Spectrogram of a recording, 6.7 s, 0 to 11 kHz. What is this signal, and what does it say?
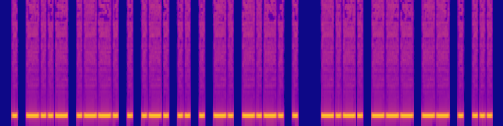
Morse code, heard as a keyed tone, about 25 wpm, 1000 Hz. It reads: EXPERIENCE COMES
